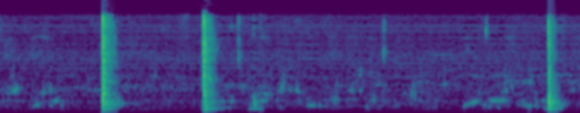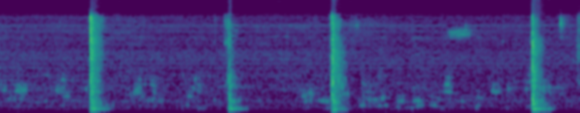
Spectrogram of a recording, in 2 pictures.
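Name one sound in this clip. Cards tap and click sharply now and then.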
